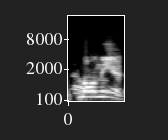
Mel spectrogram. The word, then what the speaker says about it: Mjolnir: It's like Majorna or something. – Mjolnir. That's the pronunciation. It's Mjolnir.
